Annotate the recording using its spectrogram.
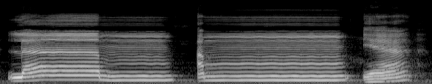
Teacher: Bunyi amnya bunda tahan 2 ketukan. Ingat ya, mim bertasdid hukum tajwidnya menjadi gunnah. Ya, tahan 2 ketukan baru diikuti dengan huruf mi.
